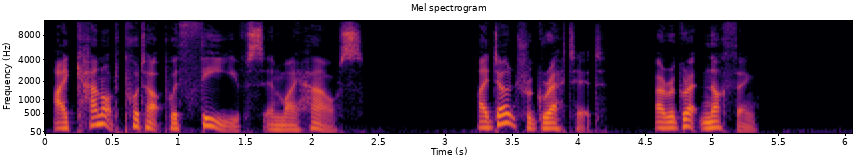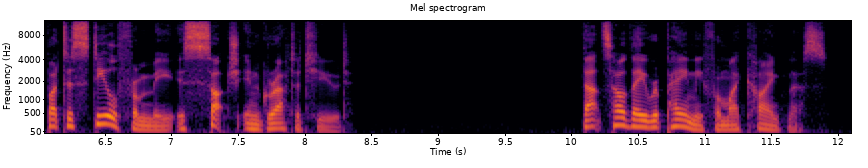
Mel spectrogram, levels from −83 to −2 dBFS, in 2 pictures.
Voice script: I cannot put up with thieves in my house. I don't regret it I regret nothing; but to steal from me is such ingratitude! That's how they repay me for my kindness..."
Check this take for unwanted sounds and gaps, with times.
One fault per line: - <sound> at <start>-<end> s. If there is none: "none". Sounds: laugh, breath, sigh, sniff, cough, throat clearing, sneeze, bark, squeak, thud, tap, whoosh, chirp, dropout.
none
